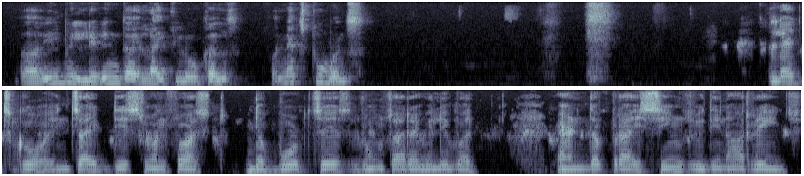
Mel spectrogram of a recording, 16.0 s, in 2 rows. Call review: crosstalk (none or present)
none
